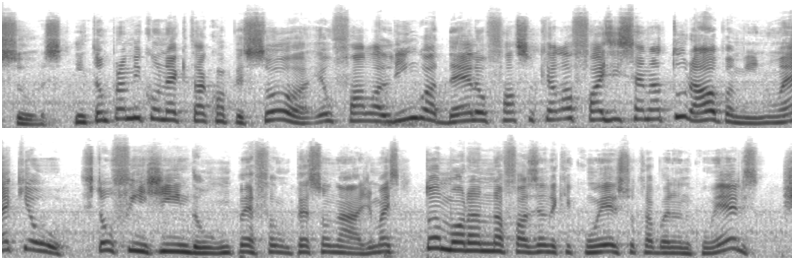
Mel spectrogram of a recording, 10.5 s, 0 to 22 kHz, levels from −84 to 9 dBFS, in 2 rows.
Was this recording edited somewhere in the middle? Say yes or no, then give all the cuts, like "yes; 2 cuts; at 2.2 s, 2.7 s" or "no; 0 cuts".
no; 0 cuts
